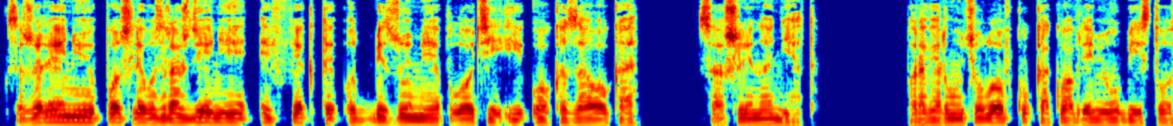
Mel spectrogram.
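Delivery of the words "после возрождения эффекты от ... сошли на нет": plain reading voice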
